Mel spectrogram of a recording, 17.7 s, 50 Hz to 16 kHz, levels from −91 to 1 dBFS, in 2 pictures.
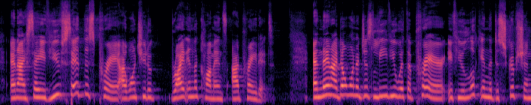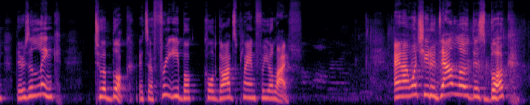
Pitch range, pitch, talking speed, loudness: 230-290 Hz, 250 Hz, 205 wpm, -27 LUFS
